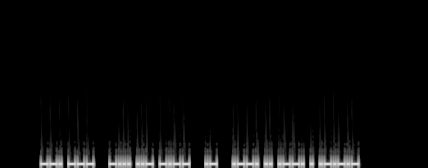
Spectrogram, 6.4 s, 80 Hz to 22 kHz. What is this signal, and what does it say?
Morse code, heard as a keyed tone, about 34 wpm, 700 Hz. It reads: GO BUY A PIPE.
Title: Sentences from Top 1500 Words 35wpm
